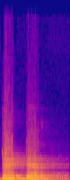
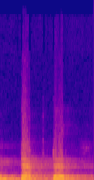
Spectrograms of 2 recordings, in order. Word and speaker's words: debtor: ये बता देता हूं डेटर और बहुत बच्चे इसको पढ़ेंगे डेप्ट बट ये डेप्ट नहीं है यहां पर बी होगा साइलेंट तो हम इसको पढ़ा करेंगे डेटर अब ये डेटर और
